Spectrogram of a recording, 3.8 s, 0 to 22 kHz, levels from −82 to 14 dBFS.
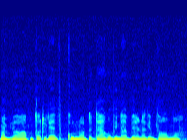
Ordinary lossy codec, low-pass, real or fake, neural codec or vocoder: none; 19.8 kHz; real; none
